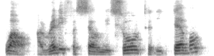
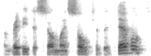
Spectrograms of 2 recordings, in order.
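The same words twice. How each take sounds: First: Creole reading. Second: Said in the usual way. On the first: Shown as a demonstration. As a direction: read in the Creole dialect, to be translated.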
